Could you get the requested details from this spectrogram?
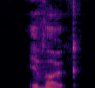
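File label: "evoke", Australian English; pronunciations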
